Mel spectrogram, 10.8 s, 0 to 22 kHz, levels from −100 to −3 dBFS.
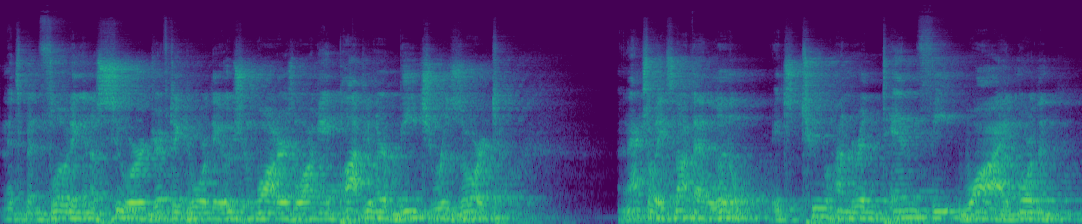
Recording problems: off-mic speech; far
room echo; noticeable; dies away in 1.2 s

